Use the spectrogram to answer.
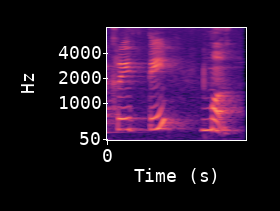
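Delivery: कृत्रिम drawn out slowly, each sound clear; कृत्रिम said very slowly and carefully; slow syllable-by-syllable demo. Shown as a demonstration. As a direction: stretch out कृत्रिम so children hear त्र. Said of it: "ता से त्रिश वाला".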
